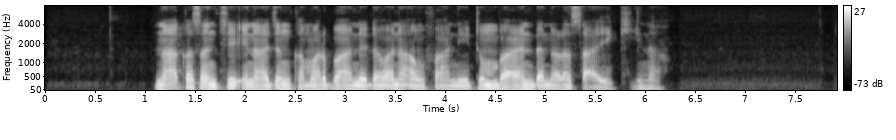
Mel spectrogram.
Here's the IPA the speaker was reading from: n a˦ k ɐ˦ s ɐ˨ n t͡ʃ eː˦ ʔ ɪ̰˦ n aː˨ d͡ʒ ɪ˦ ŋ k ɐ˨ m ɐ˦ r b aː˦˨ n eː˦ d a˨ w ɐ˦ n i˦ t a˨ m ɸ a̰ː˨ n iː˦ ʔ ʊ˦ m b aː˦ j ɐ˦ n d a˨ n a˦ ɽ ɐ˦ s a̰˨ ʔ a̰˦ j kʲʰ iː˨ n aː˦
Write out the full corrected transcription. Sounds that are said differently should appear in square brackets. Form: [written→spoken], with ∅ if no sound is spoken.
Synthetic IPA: n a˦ k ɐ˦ s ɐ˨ n t͡ʃ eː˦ ʔ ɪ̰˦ n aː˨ d͡ʒ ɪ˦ ŋ k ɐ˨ m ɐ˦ r b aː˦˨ n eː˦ d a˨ w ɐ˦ n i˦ [t→ʔ] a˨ m ɸ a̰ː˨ n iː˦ [ʔ→t] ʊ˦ m b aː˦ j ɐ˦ n d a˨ n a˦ ɽ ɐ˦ s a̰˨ ʔ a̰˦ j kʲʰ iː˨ n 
